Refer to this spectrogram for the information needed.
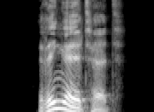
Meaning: inflection of ringeln: 1. second-person plural preterite 2. second-person plural subjunctive II
- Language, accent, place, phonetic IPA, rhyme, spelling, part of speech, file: German, Germany, Berlin, [ˈʁɪŋl̩tət], -ɪŋl̩tət, ringeltet, verb, De-ringeltet.ogg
